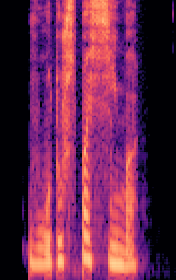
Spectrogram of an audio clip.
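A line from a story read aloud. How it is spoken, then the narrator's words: Grumbling. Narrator (Russian): проворчала я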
